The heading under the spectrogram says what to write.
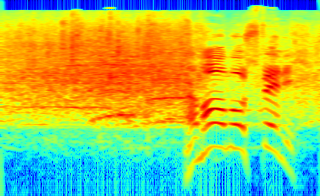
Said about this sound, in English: I think somebody ought to get on their feet right now and clap their hands because we have a covenant-keeping God in our lives.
